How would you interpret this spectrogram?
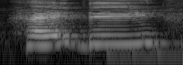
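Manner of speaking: high-pitched breezy mock greeting; casual, as if nothing's wrong. Friend strolling back in after staying out, mock casual. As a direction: imitate a nonchalant hello. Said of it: "like wasn't nothing wrong".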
